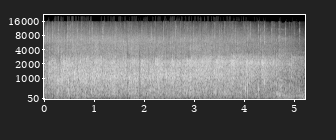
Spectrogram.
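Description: Loud, sustained applause fills a school awards ceremony as the audience claps for students, a dense, even wash of many hands that tapers slightly at the end.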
